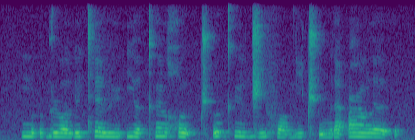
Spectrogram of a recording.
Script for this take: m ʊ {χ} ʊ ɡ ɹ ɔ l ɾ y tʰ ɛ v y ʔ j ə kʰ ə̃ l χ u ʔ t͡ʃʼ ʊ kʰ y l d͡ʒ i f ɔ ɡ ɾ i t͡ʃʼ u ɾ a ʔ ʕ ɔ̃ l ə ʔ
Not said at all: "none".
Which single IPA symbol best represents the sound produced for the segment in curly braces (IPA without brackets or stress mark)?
ʔ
